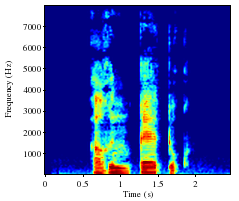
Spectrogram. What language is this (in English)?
Central Yupik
